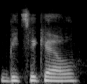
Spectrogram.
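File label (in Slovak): "bicykel", slovenské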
